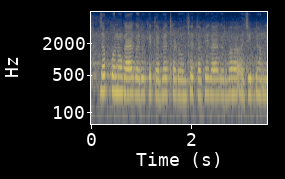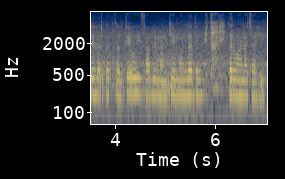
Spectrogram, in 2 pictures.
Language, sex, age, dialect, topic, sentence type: Chhattisgarhi, female, 18-24, Western/Budati/Khatahi, agriculture, statement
